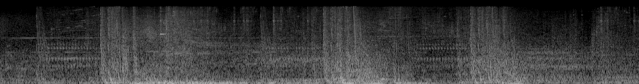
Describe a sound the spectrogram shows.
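Energy blasts explode with booming bursts.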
